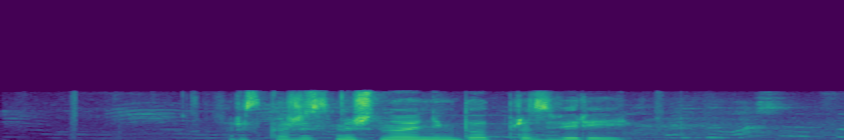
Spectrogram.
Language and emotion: Russian, neutral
